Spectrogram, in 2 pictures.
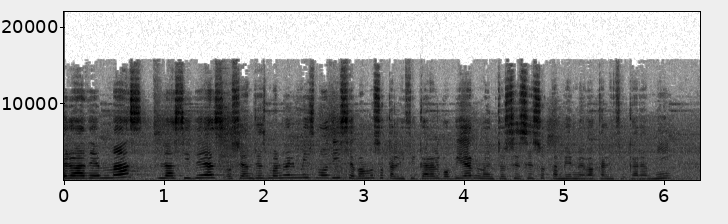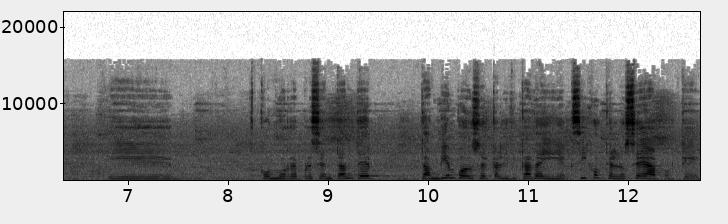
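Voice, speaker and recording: Noticeable background noise surrounds a woman with a high pitch. She talks fairly quickly, with ordinary pitch variation. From Mexico. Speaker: political candidate; candidate. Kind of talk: interview. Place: cafe. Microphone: phone near.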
